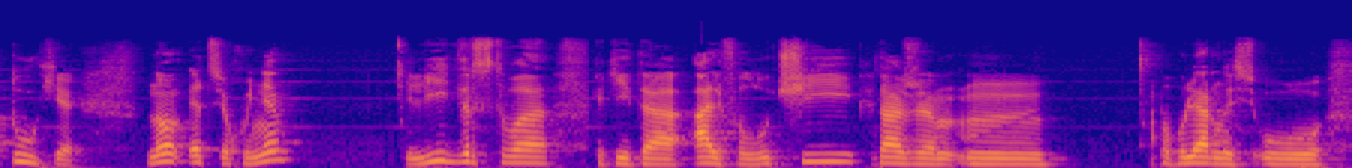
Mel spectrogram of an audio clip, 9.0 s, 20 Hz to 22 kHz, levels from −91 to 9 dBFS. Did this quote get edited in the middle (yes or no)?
yes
